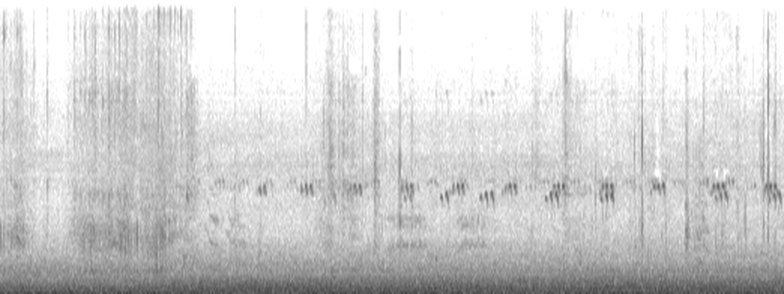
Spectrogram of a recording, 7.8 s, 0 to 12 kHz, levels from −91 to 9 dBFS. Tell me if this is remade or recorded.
remade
